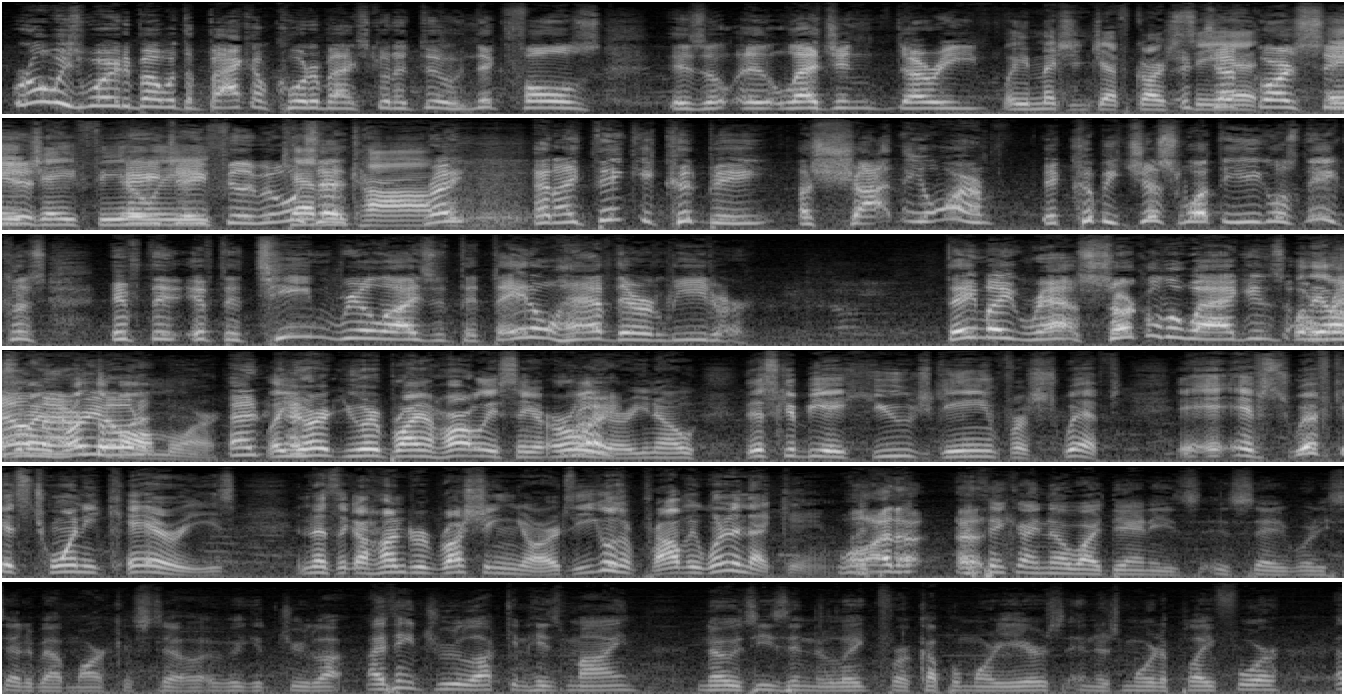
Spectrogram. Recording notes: Sunday The Locker Room broadcasts Live from the Tropicana in AC. Broadcast Live from the Caesars Sports Book inside the Tropicana in AC.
